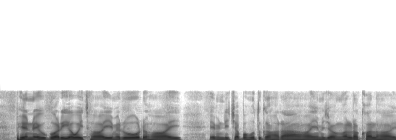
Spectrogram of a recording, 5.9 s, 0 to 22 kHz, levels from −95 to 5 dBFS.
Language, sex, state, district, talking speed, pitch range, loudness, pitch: Bajjika, male, Bihar, Vaishali, 180 wpm, 140-155 Hz, -18 LUFS, 140 Hz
